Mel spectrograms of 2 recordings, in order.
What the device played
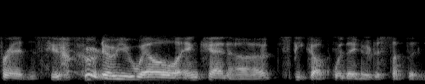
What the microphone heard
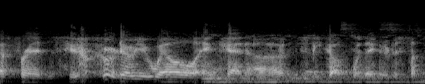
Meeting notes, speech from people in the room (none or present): present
